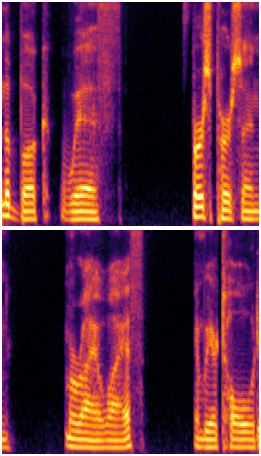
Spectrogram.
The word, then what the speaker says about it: Maria: book with first person Mariah WTH and we are told in her narration that her name is pronounced Mariah even though it is clearly spelled Maria I I won't go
